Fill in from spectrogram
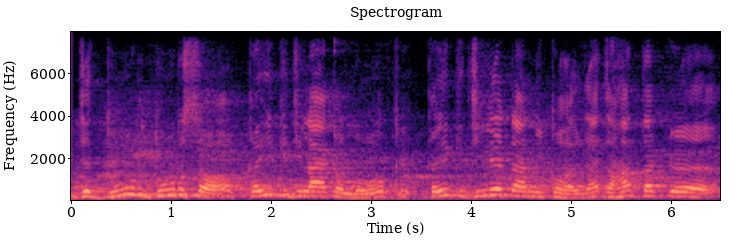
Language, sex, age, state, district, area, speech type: Maithili, male, 30-45, Bihar, Darbhanga, urban, spontaneous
